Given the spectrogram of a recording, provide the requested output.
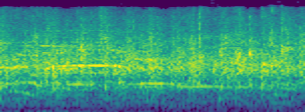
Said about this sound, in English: Look at this. People are standing up and clapping for what he's saying here. For the greatest harvest.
